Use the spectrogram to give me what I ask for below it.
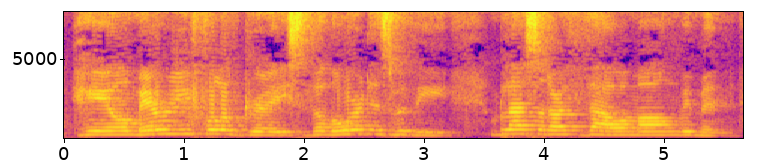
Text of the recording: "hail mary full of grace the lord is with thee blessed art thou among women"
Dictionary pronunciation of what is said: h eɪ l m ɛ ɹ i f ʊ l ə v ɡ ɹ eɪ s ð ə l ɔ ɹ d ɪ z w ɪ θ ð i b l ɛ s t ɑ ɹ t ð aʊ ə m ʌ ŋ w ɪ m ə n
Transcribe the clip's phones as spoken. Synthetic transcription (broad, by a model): h eɪ l m ɛ ɹ i f ʊ l ə v ɡ ɹ eɪ s ð ə l ɔ ɹ d ɪ z w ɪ ð i b l ɛ s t ɑ ɹ t ð aʊ ə m ʌ ŋ w ɪ m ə n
